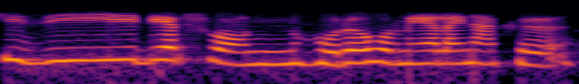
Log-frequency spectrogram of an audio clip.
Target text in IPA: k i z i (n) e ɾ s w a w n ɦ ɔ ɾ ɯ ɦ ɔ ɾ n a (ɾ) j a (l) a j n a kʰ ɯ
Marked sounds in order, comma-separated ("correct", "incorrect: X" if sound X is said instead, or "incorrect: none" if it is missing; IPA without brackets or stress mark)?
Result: incorrect: d, incorrect: none, correct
